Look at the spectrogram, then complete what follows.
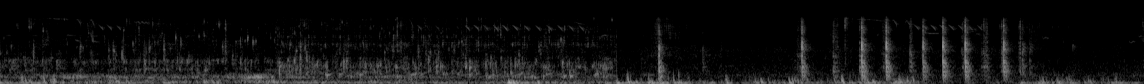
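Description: Knife chopping on a wooden cutting board: a run of sharp knocks that starts about halfway through and comes about four or five a second near the end.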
